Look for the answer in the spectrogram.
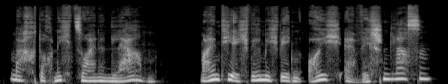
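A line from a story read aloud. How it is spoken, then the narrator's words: Boy whispering. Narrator (German): Ein Junge im Schlafanzug flüstert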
